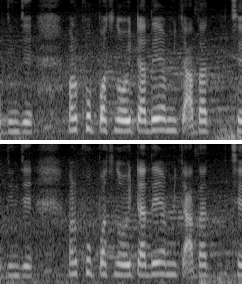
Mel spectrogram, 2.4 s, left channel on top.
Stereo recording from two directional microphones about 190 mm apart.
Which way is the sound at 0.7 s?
25° right (ahead or behind).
